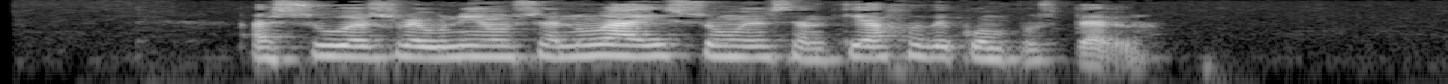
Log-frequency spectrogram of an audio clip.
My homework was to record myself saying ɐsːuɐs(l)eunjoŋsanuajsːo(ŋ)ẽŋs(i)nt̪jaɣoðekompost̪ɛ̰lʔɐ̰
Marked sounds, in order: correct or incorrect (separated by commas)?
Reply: incorrect, correct, incorrect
